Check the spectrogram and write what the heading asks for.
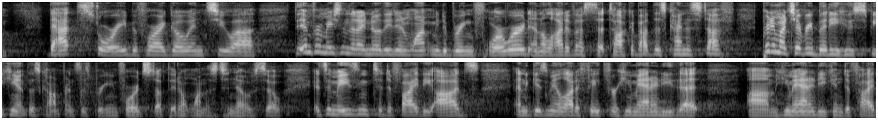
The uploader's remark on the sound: presentation at the Secret Space Conference - 5/4/22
